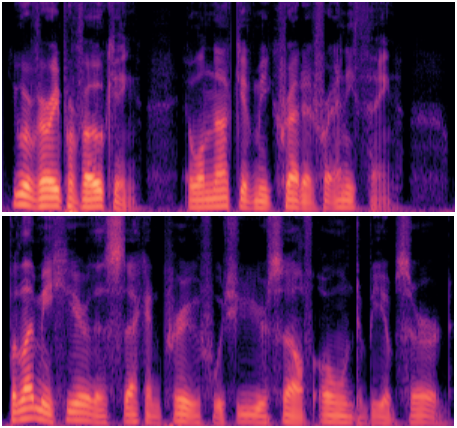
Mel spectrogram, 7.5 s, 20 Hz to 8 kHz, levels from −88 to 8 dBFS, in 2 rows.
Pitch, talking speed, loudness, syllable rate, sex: 90 Hz, 205 wpm, -20 LUFS, 5.6 syllables/s, male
